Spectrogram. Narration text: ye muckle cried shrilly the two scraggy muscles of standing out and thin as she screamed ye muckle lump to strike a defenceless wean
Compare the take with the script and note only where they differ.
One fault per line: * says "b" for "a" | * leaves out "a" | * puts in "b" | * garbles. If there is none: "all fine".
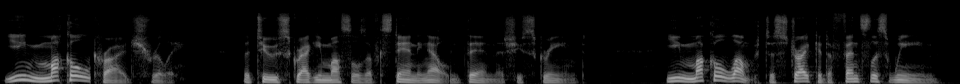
all fine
